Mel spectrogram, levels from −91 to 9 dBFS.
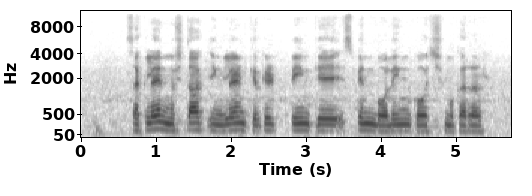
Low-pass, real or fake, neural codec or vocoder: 10.8 kHz; fake; autoencoder, 48 kHz, 128 numbers a frame, DAC-VAE, trained on Japanese speech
